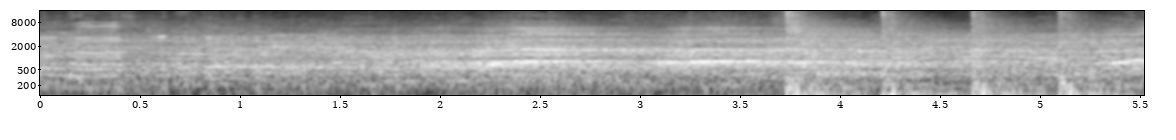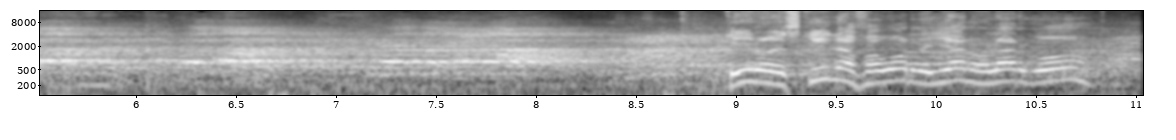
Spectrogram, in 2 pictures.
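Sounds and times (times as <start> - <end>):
chatter of people: 0.0 - 11.0.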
